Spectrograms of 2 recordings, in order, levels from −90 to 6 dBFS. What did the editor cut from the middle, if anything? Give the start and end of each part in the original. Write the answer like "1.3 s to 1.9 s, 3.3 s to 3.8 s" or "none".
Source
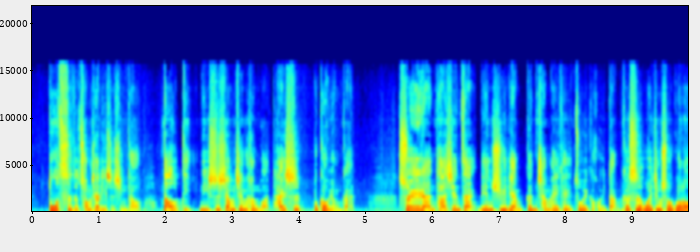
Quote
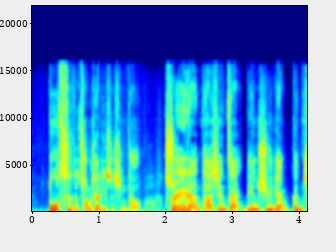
1.8 s to 5.3 s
